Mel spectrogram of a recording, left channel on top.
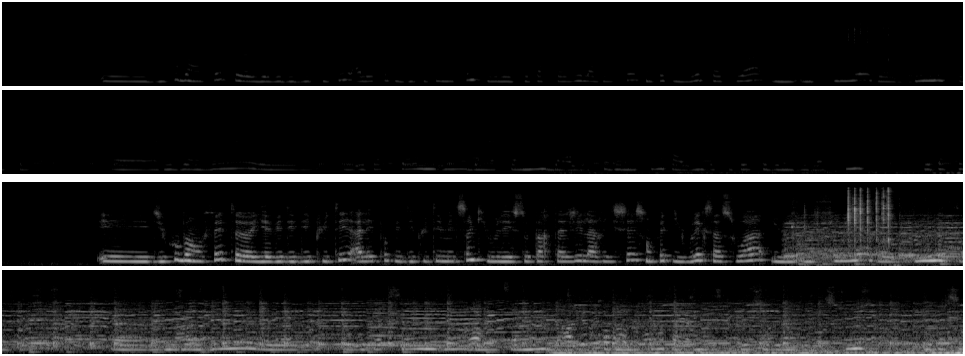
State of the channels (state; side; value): quieter; left; 32.6 dB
